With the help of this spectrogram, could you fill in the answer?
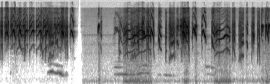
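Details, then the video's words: Sogon bird used as a lure recording to get birds singing: dense high chirping with rapid twisting, warbled phrases, a brief pause midway, then renewed bursts of fast tweets. "Suara pancingan burung sogon"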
